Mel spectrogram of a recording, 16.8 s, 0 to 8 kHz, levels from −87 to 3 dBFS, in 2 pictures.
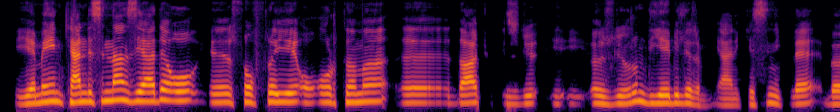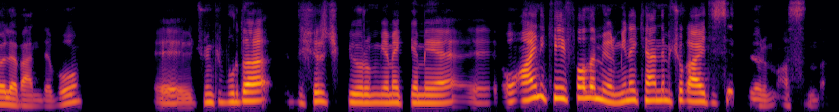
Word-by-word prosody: Yemeğin 170 +6 +2
kendisinden 195 +5 +4
ziyade 200 +2 +4
o, 210 -1 +2
eee, 180 0 -1
sofrayı, 185 +3 +1
o 175 +1 -4
ortamı, 185 +3 0 0.2
eee, 170 0 -3
daha 170 +1 +4 0.2
izliyor 150 +1 -7
i 155 - -17 0.2
i 145 - -22
özlüyorum 160 +4 -1
diyebilirim. 160 -7 0
Yani, 125 -3 -8
kesinlikle 150 +3 -6
böyle 140 -3 0
bende 110 -2 -10
bu. 175 +7 -5 0.7
Eee, 85 +2 -7
çünkü 180 0 -6
burada 205 +3 +4 0.2
dışarı 195 +4 -3
çıkıyorum 175 -1 -2
yemek 170 0 -2
yemeye, 165 - -1
eee, 165 - -14
o 195 +2 -5
aynı 255 +6 +5
keyfi 255 -1 +2
alamıyorum, 245 -10 +3
yine 220 +3 +1
kendimi 215 +1 +1
çok 220 +3 -4
ait 195 -2 +5
hissetmiyorum 130 - -11
aslında. 115 -2 -17
170 Hz, 135 wpm, -23 LUFS, 155-195 Hz, 0.7 s, aynı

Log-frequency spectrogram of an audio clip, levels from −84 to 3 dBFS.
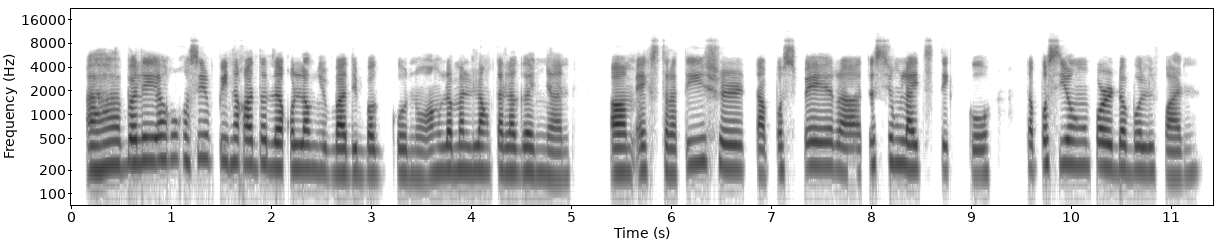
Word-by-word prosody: Ah, 215 +3 +2
bale 250 +2 +4
ako 275 +1 -4
kasi 275 +1 -3
yung 260 - -33
pinakadala 240 -3 +3
ko 210 0 -2
lang 210 0 +2
'yong 195 - -7
body 185 0 +5
bag 180 0 -1
ko 185 -1 -6
'no. 175 -1 -8
Ang 180 +3 -3
laman 205 0 0
lang 200 -1 +1
talaga 195 0 0
niyan, 175 -3 -5 0.4
um 190 0 +7
extra 200 -1 -2
t-shirt, 220 -1 -2
tapos 190 +2 -2
pera, 220 -4 +1
ta’s 230 +1 -2
'yong 250 - -2
lightstick 210 -3 0 0.2
ko. 180 +1 -5 0.3
Tapos 235 +3 -1
'yong 230 -1 -1
foldable 210 -3 +1
fan. 175 +1 -3
205 Hz, 165 wpm, -23 LUFS, 190-230 Hz, 0.4 s, um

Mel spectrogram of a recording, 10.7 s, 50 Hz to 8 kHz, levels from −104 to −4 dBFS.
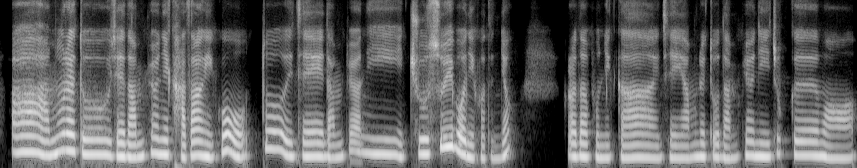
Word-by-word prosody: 아. 255 0 +3 0.2
아무래도 220 -2 +3
이제 195 -1 +3
남편이 200 +5 +1
가장이고 200 +2 +1
또 290 -4 -1
이제 195 -1 +1
남편이 200 - -2
주 220 0 +2
수입원이거든요. 215 - +1 0.6
그러다 190 -1 0
보니까 175 -1 -3
이제 175 0 -5
아무래도 185 +2 -2
남편이 190 +3 -1
쪼끔 205 -2 -2
어 170 0 -3
195 Hz, 255 characters per minute, -22 LUFS, 180-220 Hz, 0.6 s, 아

